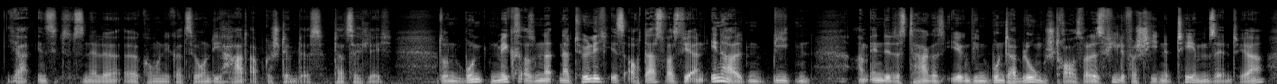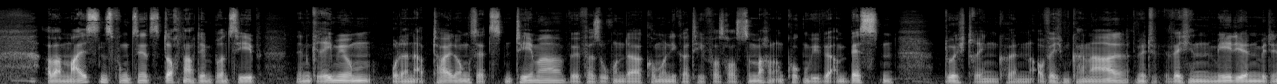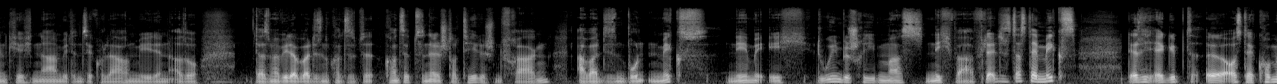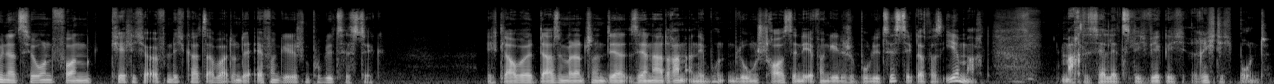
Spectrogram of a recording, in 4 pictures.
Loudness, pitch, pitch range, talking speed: -22 LUFS, 80 Hz, 70-85 Hz, 180 wpm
